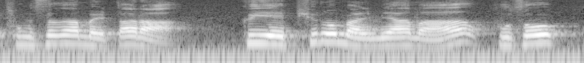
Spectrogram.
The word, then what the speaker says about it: 구속: 그 발음을 좀 잘 해야 되는데, 쇠고랑 차는 구속은 구속 짧게 발음하고, 영혼 구원받는 구속은 구속 좀 길게 발음해야 됩니다. 한번 따라 해볼까요? 구속.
